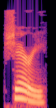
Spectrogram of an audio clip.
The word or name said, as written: sherie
